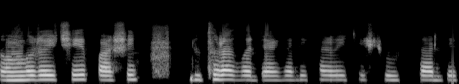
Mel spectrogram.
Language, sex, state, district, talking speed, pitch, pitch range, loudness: Bengali, female, West Bengal, Kolkata, 155 wpm, 210 Hz, 205-220 Hz, -19 LUFS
